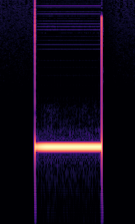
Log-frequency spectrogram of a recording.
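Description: One steady, mid-pitched telephone ringing tone, heard while placing a call. It is a single one-second beep, loud and clean, with faint clicks at its start and end, and no voices.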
